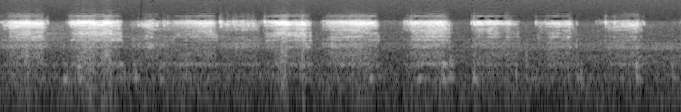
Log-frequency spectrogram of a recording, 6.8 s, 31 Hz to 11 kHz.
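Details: Harsh rasping screeches from barn owls at the nest before dawn, 6 March 2015, during a mouse delivery. About nine breathy bursts come in steady succession over seven seconds, separated by short gaps.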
